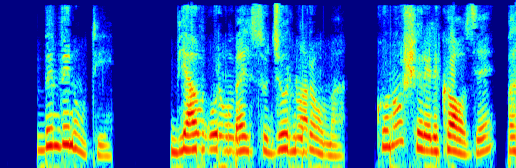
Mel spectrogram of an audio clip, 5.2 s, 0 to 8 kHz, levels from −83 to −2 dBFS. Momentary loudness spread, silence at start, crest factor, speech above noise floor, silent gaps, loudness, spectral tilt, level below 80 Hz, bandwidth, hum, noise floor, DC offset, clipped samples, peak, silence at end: 15 LU; 0.35 s; 16 dB; 74 dB; none; -16 LUFS; -5.5 dB/octave; -48 dBFS; 7.8 kHz; none; -89 dBFS; under 0.1%; under 0.1%; 0 dBFS; 0 s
